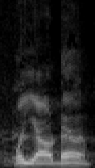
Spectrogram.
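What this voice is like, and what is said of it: Kentucky country accent. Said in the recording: “by the time we get halfway up 75 into Kentucky, this accent comes out”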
